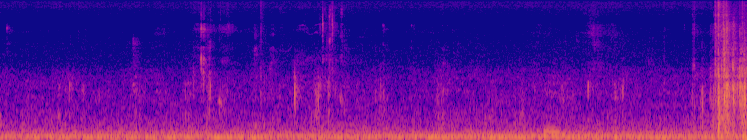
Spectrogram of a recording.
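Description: A person chewing tough gummy candies (Haribo Goldbears Sour), with a few faint crinkles from the plastic candy bag, over a steady low hum.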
